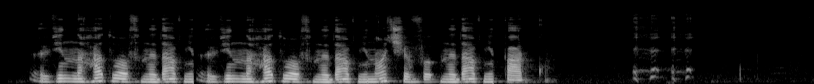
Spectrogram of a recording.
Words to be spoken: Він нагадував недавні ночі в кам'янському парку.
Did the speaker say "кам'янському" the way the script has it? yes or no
no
